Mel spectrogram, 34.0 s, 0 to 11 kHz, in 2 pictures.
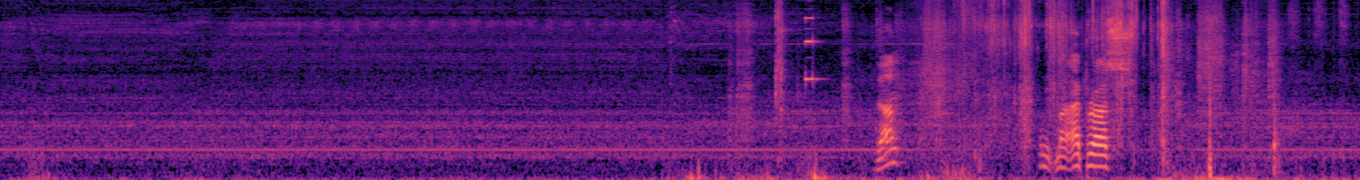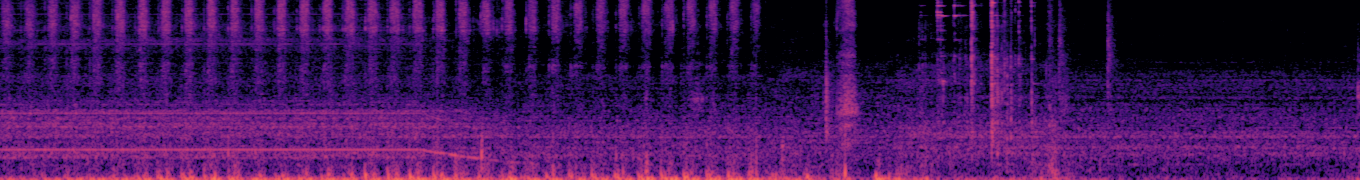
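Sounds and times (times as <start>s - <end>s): brush scrubbing circuit board: 16.2s - 26.6s.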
